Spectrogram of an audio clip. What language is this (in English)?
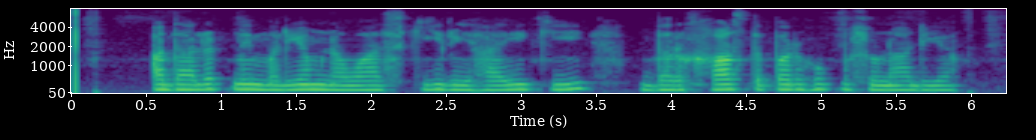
Urdu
